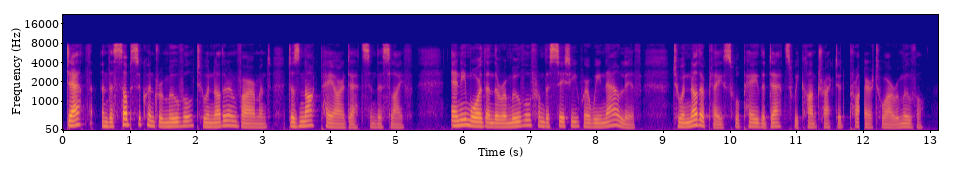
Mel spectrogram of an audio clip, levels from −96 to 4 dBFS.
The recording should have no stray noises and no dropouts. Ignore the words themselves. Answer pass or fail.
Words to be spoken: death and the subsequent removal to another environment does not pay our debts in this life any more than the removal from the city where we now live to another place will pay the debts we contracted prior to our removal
fail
